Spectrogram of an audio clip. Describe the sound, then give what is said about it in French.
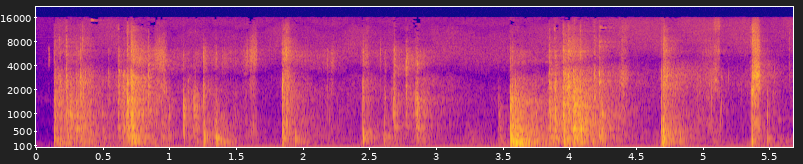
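Irregular dull thuds and knocks, footsteps approaching along a corridor followed by knocking on a door, moderately loud, with no voices. “À peine entré qu'il entend des pas dans le couloir et l'on frappe à la porte.”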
